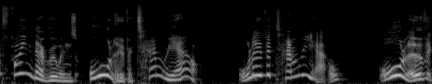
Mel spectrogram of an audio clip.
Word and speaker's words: Tamriel: Tamriel yeah we say Tamriel that's what I've said every time before Tamriel rhymes with swell right I'm not going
